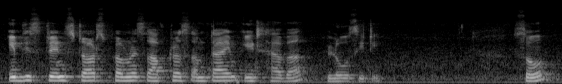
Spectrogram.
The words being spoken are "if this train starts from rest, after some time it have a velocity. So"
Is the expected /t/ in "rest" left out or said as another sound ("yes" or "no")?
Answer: yes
